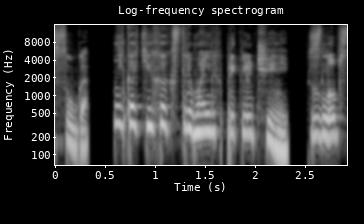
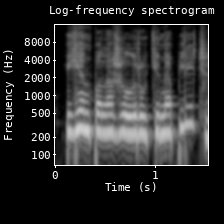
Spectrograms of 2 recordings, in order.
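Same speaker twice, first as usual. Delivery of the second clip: ordinary delivery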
